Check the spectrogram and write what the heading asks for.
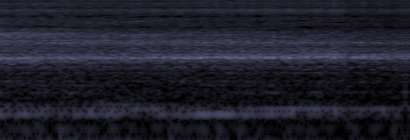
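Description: Closing stretch of a psytrance track: a steady electronic drone of held synth tones over a low rumble, with no beat.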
